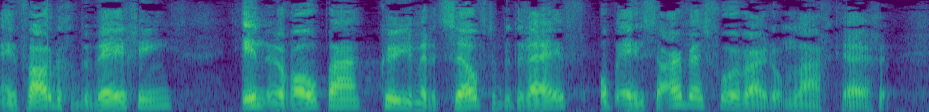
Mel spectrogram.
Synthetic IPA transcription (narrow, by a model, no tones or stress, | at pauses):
ejnvʌwdəχəbəʋejχɪŋ | ɪnøːrowpaːkɵnjəmɛtɦətsɛlˠvdəbədrɛjf | ɔpejnzdəɑɹbɛjtsfʊːɹʋaːɹdənɔ̰mlaːχkrɛjχə̰n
